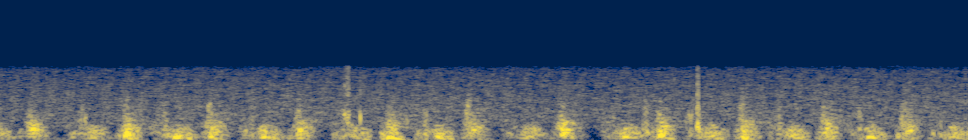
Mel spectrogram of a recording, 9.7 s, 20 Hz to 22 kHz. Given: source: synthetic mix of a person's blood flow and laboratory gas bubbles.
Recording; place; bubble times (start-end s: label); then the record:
Doppler ultrasound of blood flow; precordium
0.31-0.45 s: bubbles
0.83-0.91 s: bubbles
3.44-3.67 s: bubbles
6.44-6.58 s: bubbles
6.89-7.04 s: bubbles
From the record:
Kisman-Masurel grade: 121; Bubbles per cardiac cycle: 1 to 2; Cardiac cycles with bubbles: 10 to 50%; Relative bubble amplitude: barely perceptible (0.100 to 0.250); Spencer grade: 2 (many but less than half of the cardiac periods contain bubble signals, singularly or in groups); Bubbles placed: anywhere in the cardiac cycle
